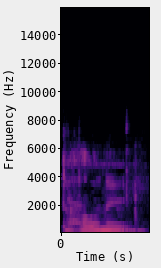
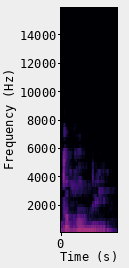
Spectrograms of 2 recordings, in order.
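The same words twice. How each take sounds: First: It is said with an English accent. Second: It is said with a native Bengali accent. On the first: This is how English speakers said it. "তারা ইংরেজের মতো করে বলতো" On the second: This is the proper Bengali word. "আর বাংলা শব্দ ধনী"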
